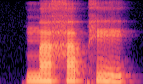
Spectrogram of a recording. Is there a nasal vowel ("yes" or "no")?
yes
